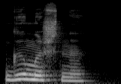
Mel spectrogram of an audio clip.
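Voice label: "гымыштны", Komi, female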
